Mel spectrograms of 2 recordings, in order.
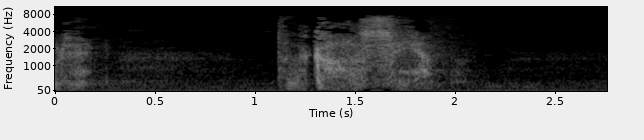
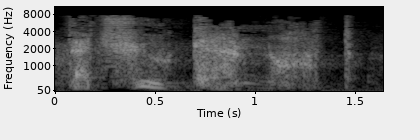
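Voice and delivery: sudden hush; 7 semitones higher, 6 dB quieter, slower than usual. Acted. Drop to hush after shouting.

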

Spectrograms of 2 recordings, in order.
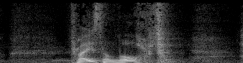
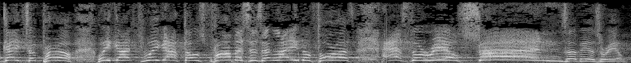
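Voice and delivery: full-force preaching; 6 semitones higher than usual. Acted. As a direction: build it like a revival peak, voice ringing.

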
